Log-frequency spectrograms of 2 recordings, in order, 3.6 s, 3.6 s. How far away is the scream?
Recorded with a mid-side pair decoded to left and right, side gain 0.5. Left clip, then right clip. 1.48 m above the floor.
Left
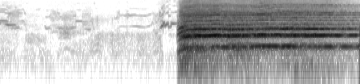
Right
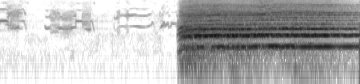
About 1.2 m.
